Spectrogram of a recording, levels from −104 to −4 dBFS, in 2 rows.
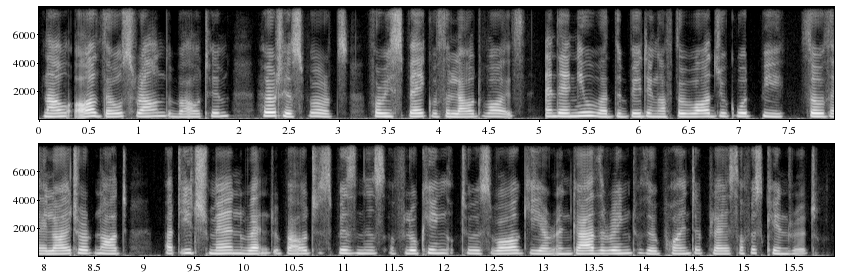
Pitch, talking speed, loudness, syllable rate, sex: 215 Hz, 205 wpm, -21 LUFS, 5.0 syllables/s, female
